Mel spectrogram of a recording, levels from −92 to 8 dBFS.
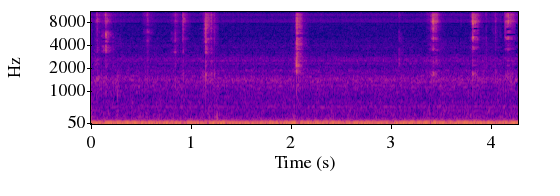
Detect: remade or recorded remade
